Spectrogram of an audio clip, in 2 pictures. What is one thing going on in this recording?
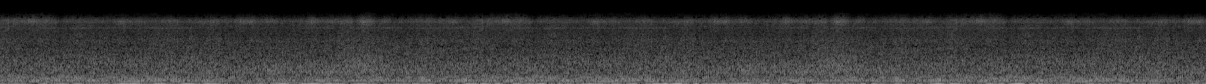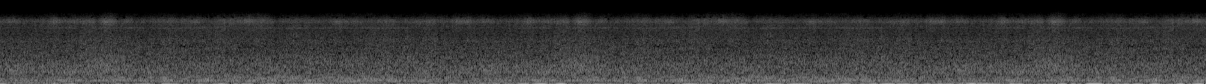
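A plane's engines drone steadily.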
